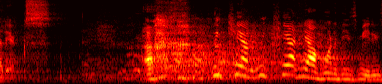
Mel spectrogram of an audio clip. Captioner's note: audience laughing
